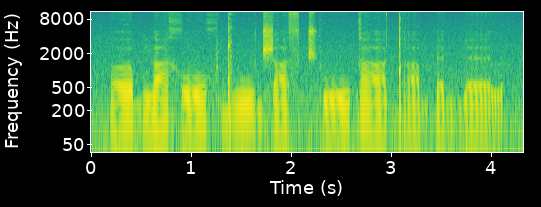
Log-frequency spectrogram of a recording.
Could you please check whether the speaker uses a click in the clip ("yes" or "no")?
yes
